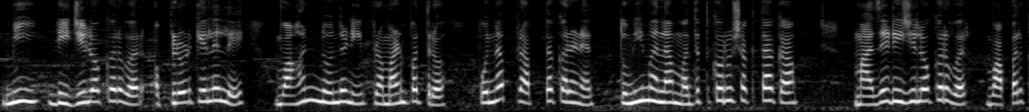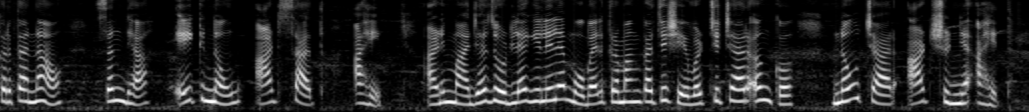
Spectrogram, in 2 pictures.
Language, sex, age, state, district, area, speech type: Marathi, female, 18-30, Maharashtra, Mumbai City, urban, read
